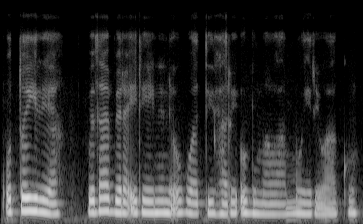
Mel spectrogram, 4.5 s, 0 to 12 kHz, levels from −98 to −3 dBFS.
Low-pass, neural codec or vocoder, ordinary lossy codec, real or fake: 7.2 kHz; codec, 16 kHz, 6 kbps, DAC; Opus, 32 kbps; fake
